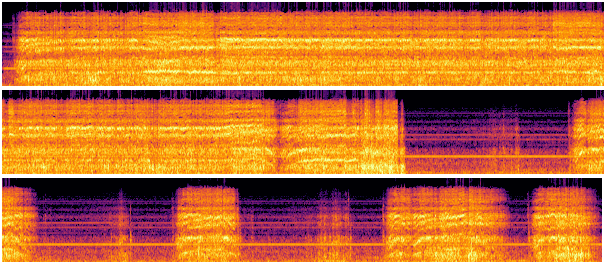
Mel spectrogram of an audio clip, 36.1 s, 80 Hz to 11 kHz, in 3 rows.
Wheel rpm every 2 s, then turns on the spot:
110, 160, 160, 160, 160, 160, 160, 160, 130, 130, 20, 30, 30, 10, 50, 10, 90, 60.
24-26 28-30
